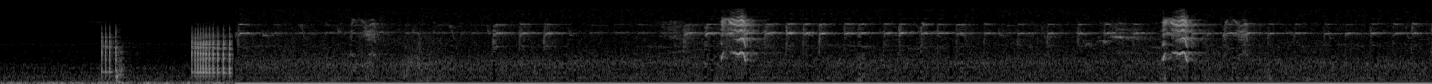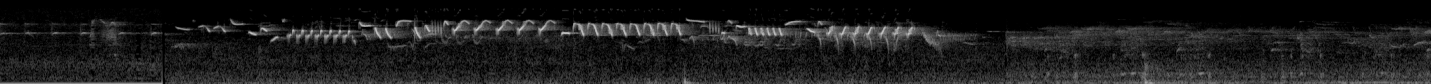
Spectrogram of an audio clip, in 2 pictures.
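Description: Wild birds calling. First comes a faint steady high whine with a couple of sharp chirps. Just past the middle, a bird's loud, rapid high trills repeat for several seconds, and softer chatter follows near the end.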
